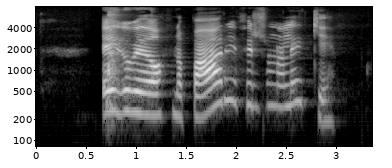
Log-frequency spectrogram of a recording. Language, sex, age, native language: Icelandic, female, 40-49, Icelandic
